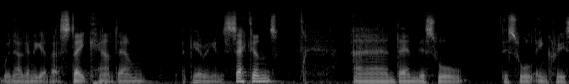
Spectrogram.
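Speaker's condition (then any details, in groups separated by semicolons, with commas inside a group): No condition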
